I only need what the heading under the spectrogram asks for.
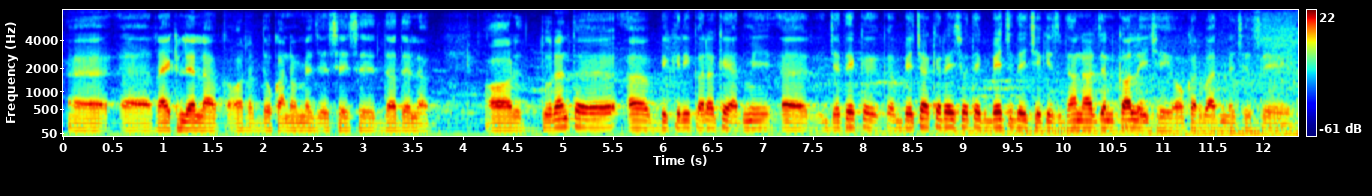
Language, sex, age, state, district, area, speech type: Maithili, male, 60+, Bihar, Sitamarhi, rural, spontaneous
